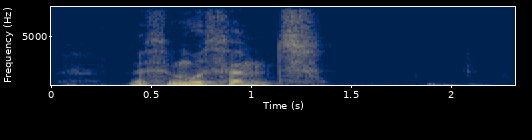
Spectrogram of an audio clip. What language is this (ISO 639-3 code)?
kab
